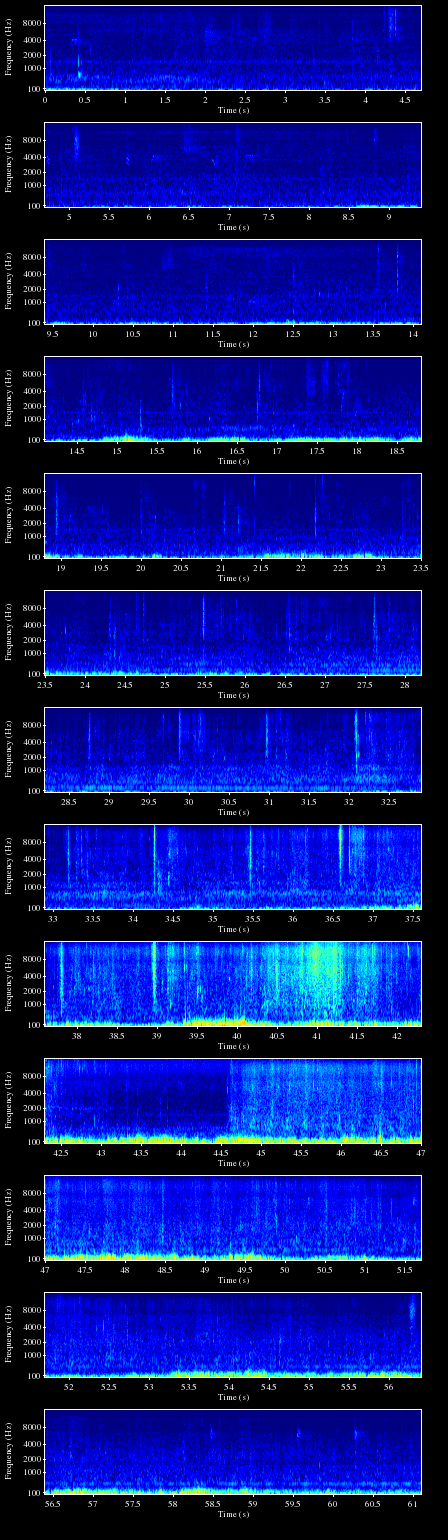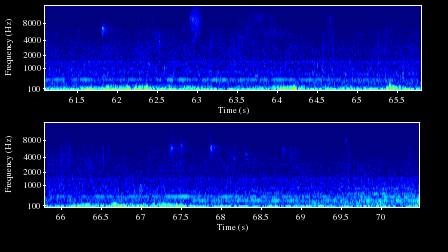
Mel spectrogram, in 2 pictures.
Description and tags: Walking Water
footstep, puddle, walk, water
